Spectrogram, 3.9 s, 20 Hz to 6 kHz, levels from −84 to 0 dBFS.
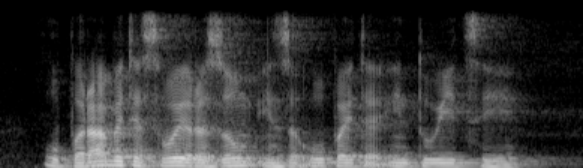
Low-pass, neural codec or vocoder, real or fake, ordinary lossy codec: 5.4 kHz; none; real; AAC, 48 kbps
